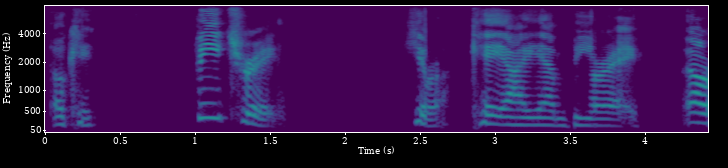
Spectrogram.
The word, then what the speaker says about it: Kimbra: Gotti, Gotye, then it's FT, and it's Kimbra, Kimbra. Yeah, can't pronounce any of that.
